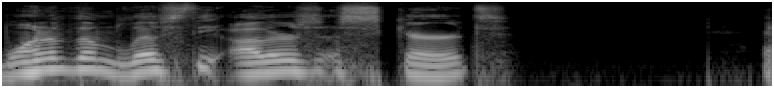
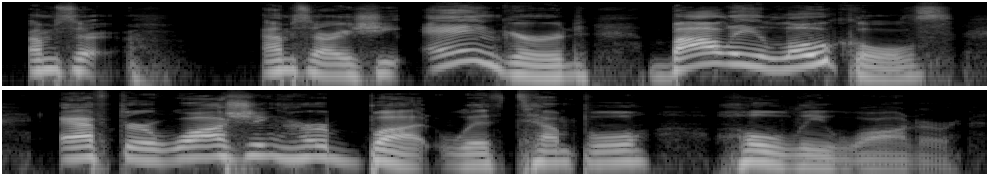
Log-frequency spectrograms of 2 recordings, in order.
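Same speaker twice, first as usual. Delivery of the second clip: ordinary talk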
